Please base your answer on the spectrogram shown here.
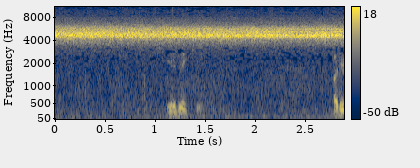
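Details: Unidentified insects, possibly crickets, covering a whole gulmohar tree in Uttar Pradesh, India, close to 6 pm. They produce a constant, intense, high shrill hum, with brief snatches of a man's voice.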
